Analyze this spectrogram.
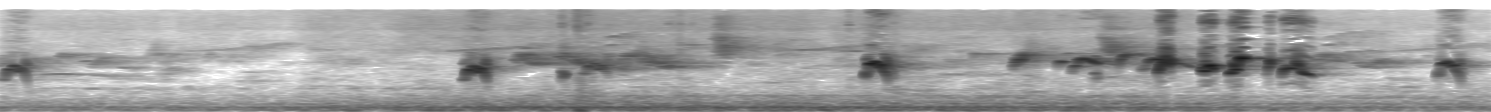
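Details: Lure red-whiskered bulbul singing in the morning to call wild birds: isolated loud chirps at first, then a busy burst of rapid warbled notes, then one last chirp, over a low constant hum.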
